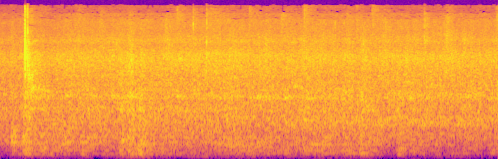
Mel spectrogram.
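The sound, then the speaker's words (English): Steady rain falls in a continuous, dense hiss, with a sharp drip or tap near the start and faint scattered patters throughout. No voices are heard. “While you guys hear the rain, I'm gonna play this track.”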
